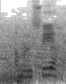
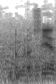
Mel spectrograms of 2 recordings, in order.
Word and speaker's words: Ambrosía: Lleva tilde, Ambrosía. Ambrosía sería, claro.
